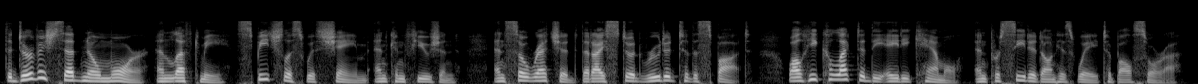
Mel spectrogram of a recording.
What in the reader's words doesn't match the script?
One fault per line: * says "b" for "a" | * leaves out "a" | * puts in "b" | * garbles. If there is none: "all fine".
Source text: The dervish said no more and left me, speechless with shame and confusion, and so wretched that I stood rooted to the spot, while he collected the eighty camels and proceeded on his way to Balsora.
* says "camel" for "camels"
